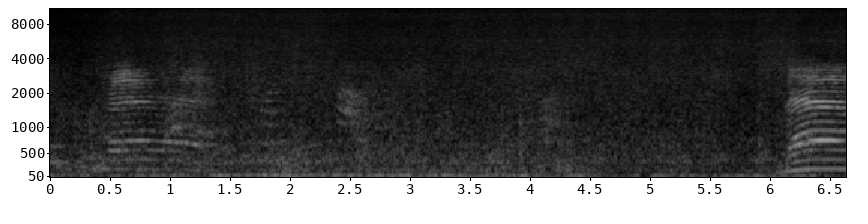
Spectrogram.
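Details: Fluffy sheep bleating: a wavering, harmonic-rich bleat near the start, two faint shorter bleats in the middle, and a louder bleat at the end, over a steady low background rumble.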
